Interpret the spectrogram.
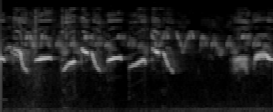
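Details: Song of a Javan pied starling: a string of bright slurred whistles, several sweeping downward, given in quick succession with brief pauses, then softer twittering toward the end.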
